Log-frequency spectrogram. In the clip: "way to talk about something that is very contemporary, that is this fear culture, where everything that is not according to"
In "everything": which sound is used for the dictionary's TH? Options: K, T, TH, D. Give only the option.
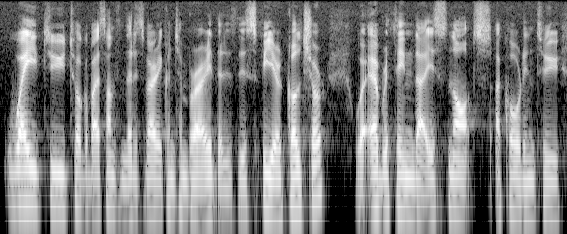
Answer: TH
